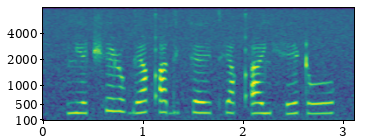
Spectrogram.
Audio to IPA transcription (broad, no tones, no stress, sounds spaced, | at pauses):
lʲ ɛ t͡ʃʰ e ɭ o ɡ ɛ qʼ ɛ d i k ɛ ɪ̯ tʰ e qʼ e lʲ h e ʈ o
